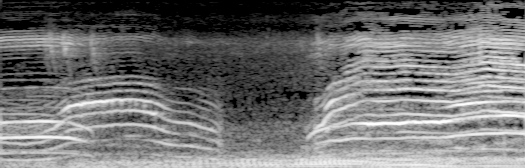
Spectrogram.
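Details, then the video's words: Big male cats before a territory fight, giving drawn-out yowls: a long wavering wail fades out, a brief lull of low rumbling noise follows, then a louder, rising howl begins. "LOUD MEOWING JUST BEFORE THE FIGHT."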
